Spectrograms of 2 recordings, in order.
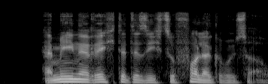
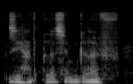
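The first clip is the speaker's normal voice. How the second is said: murmured; 7 dB quieter than usual. A narrator's reading. Ron to Harry from his armchair, murmured. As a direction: mutter it quietly under your breath. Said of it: "Dann murmelte er Harry zu".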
